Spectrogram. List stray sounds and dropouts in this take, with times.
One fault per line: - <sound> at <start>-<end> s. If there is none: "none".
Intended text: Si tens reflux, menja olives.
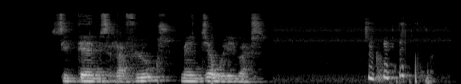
- laugh at 3.6-4.4 s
